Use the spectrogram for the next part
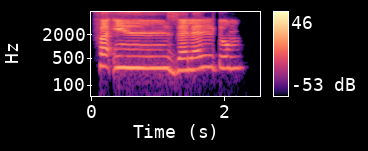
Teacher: زا کا buzzing sound کے ساتھ ہوگا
